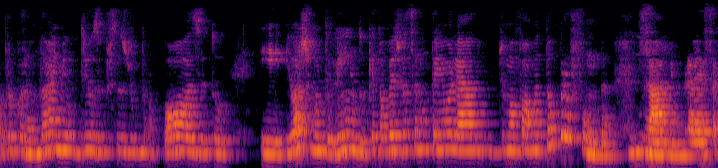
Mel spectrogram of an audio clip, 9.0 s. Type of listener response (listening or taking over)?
listening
